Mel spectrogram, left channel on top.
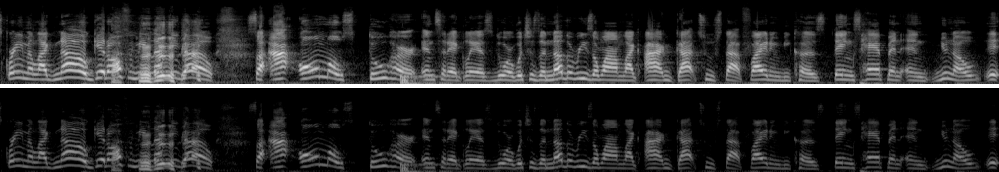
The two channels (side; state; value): right; quieter; 17.6 dB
